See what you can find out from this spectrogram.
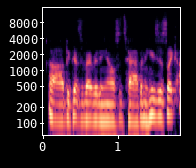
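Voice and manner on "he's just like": ordinary talk, nothing marked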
